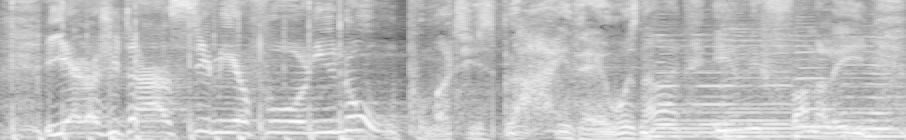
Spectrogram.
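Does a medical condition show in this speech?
No.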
